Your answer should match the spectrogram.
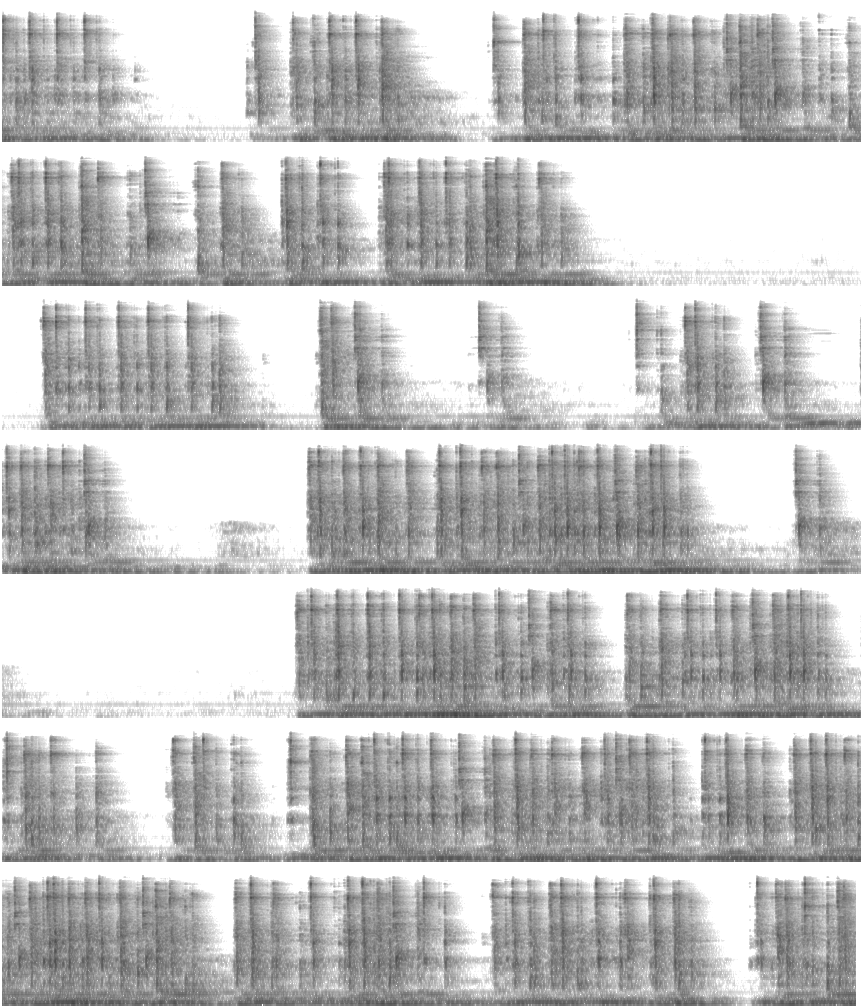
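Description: Typing on a computer keyboard: runs of rapid key clicks in bursts, broken by a couple of pauses of about a second.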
